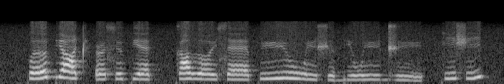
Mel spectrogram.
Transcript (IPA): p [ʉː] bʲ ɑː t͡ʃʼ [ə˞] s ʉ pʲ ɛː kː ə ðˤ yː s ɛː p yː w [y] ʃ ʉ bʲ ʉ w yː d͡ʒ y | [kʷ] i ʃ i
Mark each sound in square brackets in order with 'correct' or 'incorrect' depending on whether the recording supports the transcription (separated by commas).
incorrect, correct, correct, incorrect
